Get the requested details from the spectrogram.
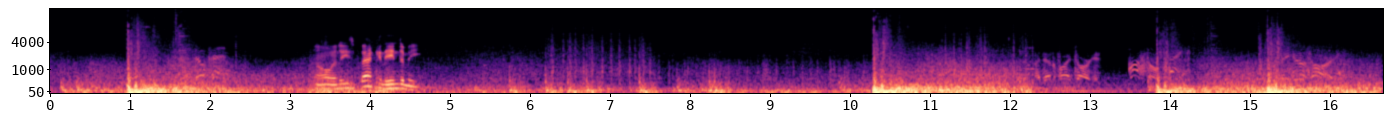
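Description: Loud explosions burst with booming blasts.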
